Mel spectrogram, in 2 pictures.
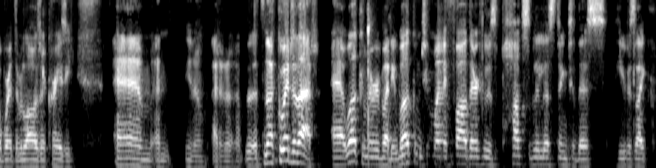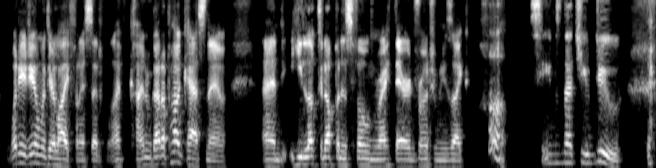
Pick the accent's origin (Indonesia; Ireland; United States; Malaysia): Ireland; Limerick, Munster; Limerick, my hometown, in Ireland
